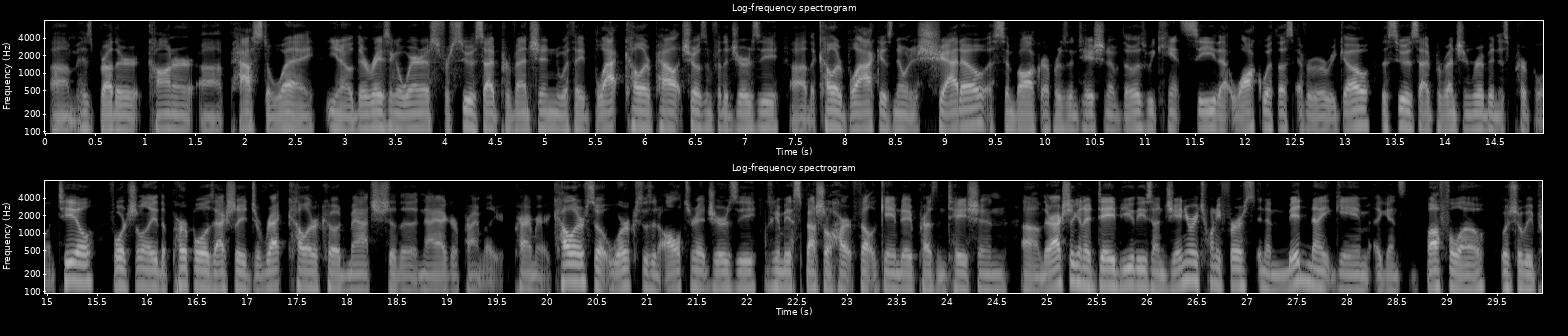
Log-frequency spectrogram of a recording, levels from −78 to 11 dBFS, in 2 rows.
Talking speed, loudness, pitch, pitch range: 215 wpm, -26 LUFS, 105 Hz, 100-115 Hz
